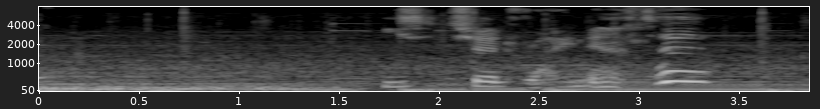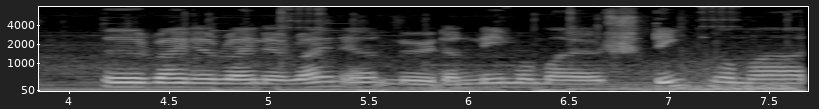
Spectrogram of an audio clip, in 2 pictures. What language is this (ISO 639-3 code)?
deu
